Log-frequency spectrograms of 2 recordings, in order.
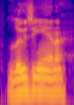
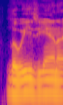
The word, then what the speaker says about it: Louisiana: Louisiana has four syllables. My granny worked for the state, and that is official. Louisiana is some northerner bullshit. Let's go. Louisiana.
